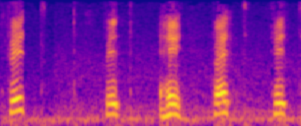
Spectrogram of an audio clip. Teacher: ليس جريان صوت انما جريان نفس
